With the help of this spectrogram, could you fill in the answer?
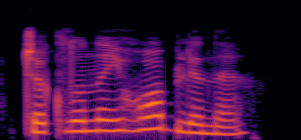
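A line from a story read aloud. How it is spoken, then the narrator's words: Said quietly. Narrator (Ukrainian): тихо сказав Грипхук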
